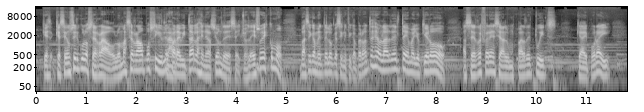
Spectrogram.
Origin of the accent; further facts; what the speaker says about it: Venezuela; yo vengo de Venezuela, yo lo viví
